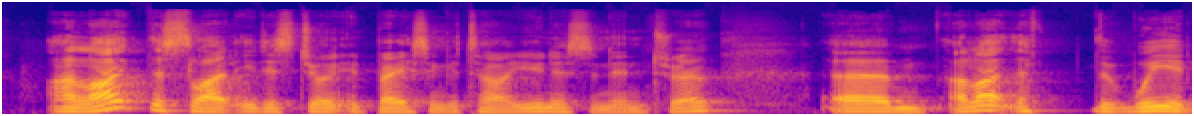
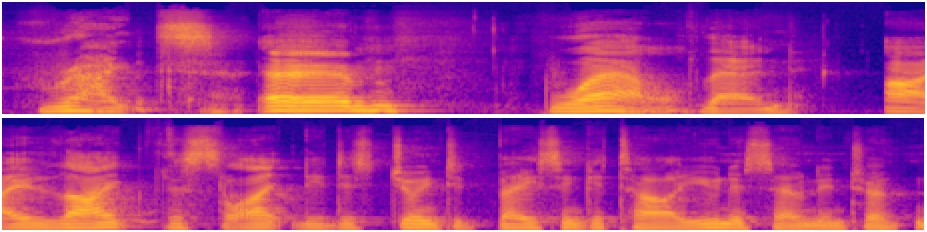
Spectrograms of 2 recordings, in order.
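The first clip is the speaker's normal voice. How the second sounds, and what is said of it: Speaking in a weird voice. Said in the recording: “I'll stop saying it in a weird voice.”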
